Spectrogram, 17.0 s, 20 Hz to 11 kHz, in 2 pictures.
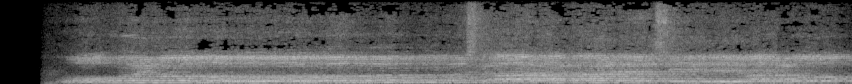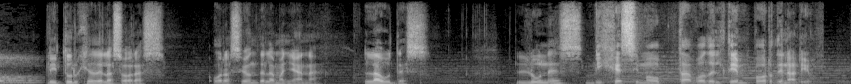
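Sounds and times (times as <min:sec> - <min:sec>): voices chanting long notes: 0:00.4 - 0:09.0.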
